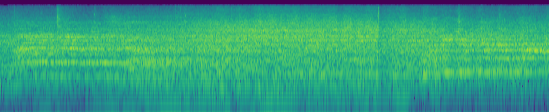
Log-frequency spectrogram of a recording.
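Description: A large crowd cheers and chants in a big echoing hall.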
